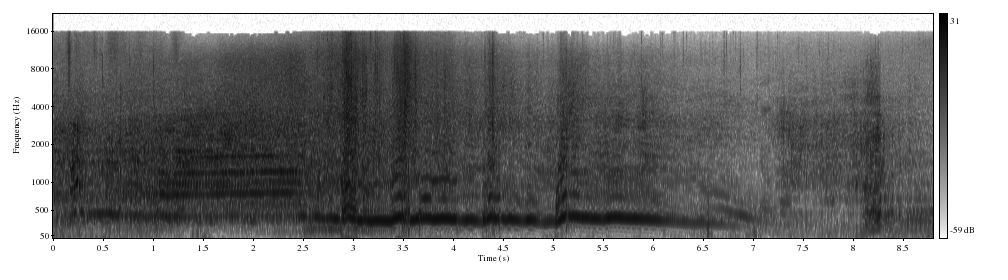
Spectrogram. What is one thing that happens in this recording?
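A rally car engine roars as the car races past, its pitch dropping as it goes.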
